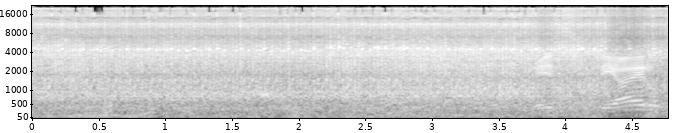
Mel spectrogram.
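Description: An old car engine idles after sitting unused for years, a loud, steady close rumble that holds even throughout, with a brief higher warbling tone near the end.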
